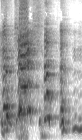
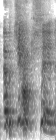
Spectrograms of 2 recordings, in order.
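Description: First: Very high, drawn-out mock tantrum; hammed-up exasperated screech, half laughing; foot-stamping protest. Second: Mock courtroom protest, slightly raised pitch; lightly acted lawyer's interruption; acted objection. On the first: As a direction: squeal it slowly like a petulant lawyer. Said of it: "Richard is stamping his foot like". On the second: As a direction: call out a quick, higher objection.

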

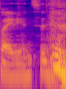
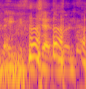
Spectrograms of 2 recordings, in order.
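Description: First: Said in the usual way. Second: High, loud, laughing through the words. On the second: Real, not acted. Host cracks up sending off the top tip, laughing loudly. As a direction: burst out laughing as you announce it.

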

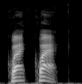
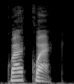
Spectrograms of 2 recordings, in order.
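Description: First: Higher, louder quacking call; the mother duck calling her ducklings into the water. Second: A lightly raised quack; the mother duck calling her ducklings to follow; gentle quack. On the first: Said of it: "cried she". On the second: Mother duck calls her brood. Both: Acted.

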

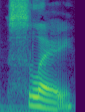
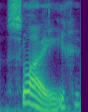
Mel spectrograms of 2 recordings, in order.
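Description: First: Said in the usual way. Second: "sleigh" said "sly", with an "ai" vowel; "sleigh" rhyming with "fly"; old pronunciation. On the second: Shown as a demonstration.

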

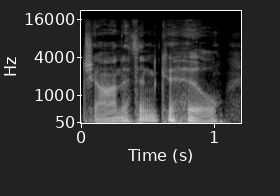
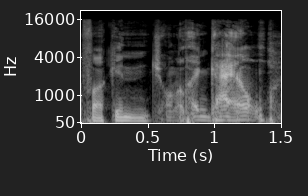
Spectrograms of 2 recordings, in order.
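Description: First: Said in the usual way. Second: Jokey mock Cockney accent on "Fucking Jonathan Cahill". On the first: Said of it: "if that's how you pronounce it". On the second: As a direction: toss the name off like an exaggerated Cockney bloke. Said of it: "put some stinky Cockney on the end of that".

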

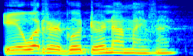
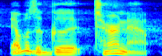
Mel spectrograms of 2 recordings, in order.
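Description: First: High-pitched mock Middle Eastern accent; Saudi friend. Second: Said in the usual way. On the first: Saudi host agrees about the turnout, high accented caricature. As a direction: echo it as an eager Saudi host. Saudi character echoes own remark.

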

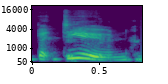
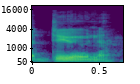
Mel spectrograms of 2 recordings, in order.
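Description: First: "Dune" said as "jun", with a y-glide before the vowel; "Dune" rhymes with "June"; British pronunciation. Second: "Dune" said as "doon", with no y-glide; "Dune" with a plain American "oo"; flat American pronunciation. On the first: Host pronounces the game name with a "jun" sound. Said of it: "I'm convinced I'm saying it wrong". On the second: Guest gives the American way to say "Dune". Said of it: "in my flat American accent". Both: Shown as a demonstration.

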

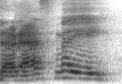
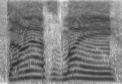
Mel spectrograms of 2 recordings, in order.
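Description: First: Put-on Australian accent. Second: Slow mock Aussie "Don't ask me", pitched higher; Australian accent. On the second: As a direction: echo the line back in a hammed-up Australian drawl. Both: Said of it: "That's my Australian".

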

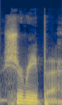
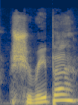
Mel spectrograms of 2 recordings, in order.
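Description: First: Schirripa with a low, falling finish; decided, downturned Schirripa; settled try. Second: Schirripa with a high, questioning rise; tentative, upturned Schirripa; questioning try. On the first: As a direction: land Schirripa as a statement. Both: Real, not acted. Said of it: "Is that how you say his name?".

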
